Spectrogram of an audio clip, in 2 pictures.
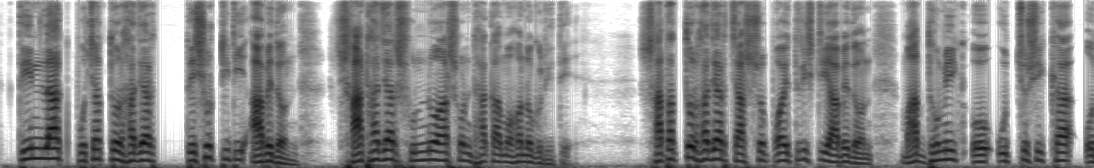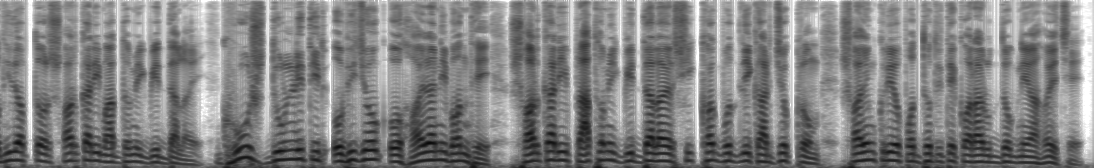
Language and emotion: Bengali, neutral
